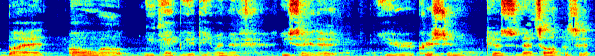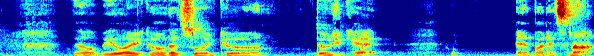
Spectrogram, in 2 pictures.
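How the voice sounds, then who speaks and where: A man speaks quietly at a fairly low pitch and a fairly slow pace, with monotone, flat intonation. Long, frequent pauses break up his speech, and background noise is noticeable. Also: very even loudness. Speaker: comedy skit youtuber. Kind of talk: casual vlog talk to camera. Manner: quiet, holding voice down; halting, many fillers.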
